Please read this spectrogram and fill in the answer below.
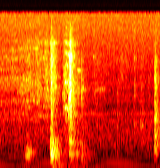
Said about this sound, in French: Frappe à une porte.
